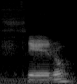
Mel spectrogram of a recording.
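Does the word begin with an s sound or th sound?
th. It begins with a th sound.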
